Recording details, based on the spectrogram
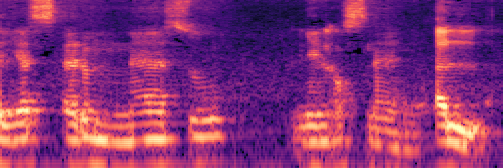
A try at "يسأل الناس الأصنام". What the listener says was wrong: الأصنام. لا, not there's no لي.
